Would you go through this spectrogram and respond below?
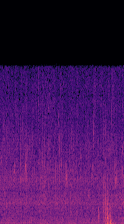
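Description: Vegetables frying in seasoning oil in a pan give a steady, soft sizzle, with a brief louder stir or clatter near the end.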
